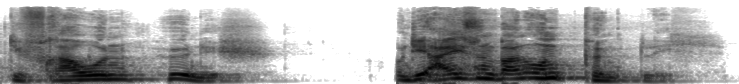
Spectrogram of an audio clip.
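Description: A man voicing a small grey bird in a storybook reading, with a hoarse, hissing, bossy manner. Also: fairly high pitch, very animated, a little slow, voice pushed up, exaggerated voice. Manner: insistent, lecturing, bossy.

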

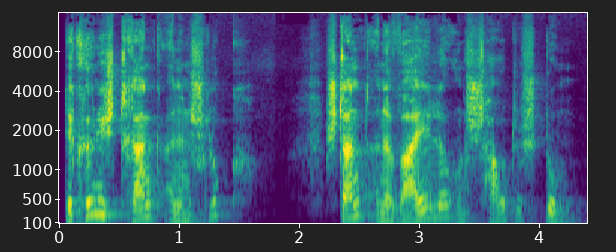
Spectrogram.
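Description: A man reading a literary tale aloud at an unhurried pace. His voice sits slightly high for a man and moves a great deal in pitch. The delivery is measured and expressive. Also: husky. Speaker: reader.

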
